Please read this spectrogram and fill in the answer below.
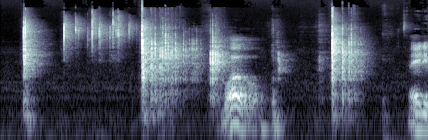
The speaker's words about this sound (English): All right, roll me a percentage dice.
